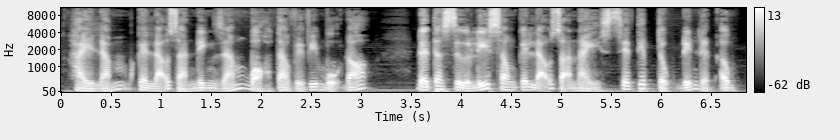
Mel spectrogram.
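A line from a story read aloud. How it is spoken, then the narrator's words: Sly, smiling. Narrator (Vietnamese): Khẽ nở một nụ cười gian xảo, mụ Hạnh nói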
